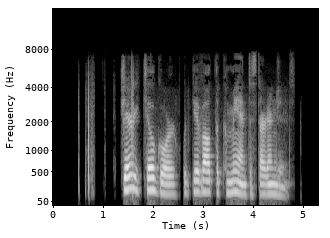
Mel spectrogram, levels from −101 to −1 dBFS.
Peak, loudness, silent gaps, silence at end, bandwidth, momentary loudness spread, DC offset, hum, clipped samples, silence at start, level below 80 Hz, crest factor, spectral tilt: -2 dBFS; -19 LUFS; 2.55-2.59 s; 0.6 s; 7.6 kHz; 18 LU; under 0.1%; none; under 0.1%; 1.35 s; -66 dBFS; 20 dB; -7 dB/octave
